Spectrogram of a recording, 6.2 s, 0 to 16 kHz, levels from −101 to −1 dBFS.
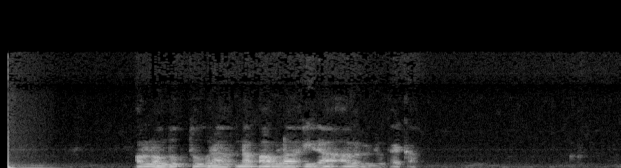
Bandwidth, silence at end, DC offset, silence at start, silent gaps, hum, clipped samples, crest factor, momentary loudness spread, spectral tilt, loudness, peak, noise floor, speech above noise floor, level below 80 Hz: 11 kHz; 2.05 s; under 0.1%; 0.1 s; none; none; under 0.1%; 20 dB; 15 LU; -9.5 dB/octave; -29 LUFS; -10 dBFS; -70 dBFS; 42 dB; -50 dBFS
